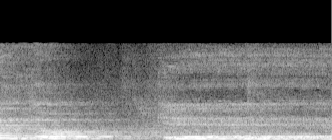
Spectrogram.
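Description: A man's voice speaking slowly in a drawn-out monotone, each sound held for about half a second, with a short break about a second in.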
